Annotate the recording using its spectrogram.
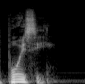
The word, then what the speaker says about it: Boise: It's Boise. – Boise. – Yeah. You got to say it right. Yeah, say it like a local.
